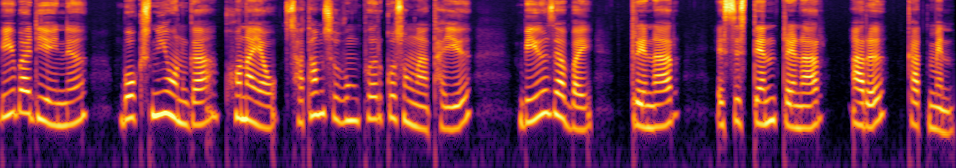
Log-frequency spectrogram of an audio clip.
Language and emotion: Bodo, neutral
